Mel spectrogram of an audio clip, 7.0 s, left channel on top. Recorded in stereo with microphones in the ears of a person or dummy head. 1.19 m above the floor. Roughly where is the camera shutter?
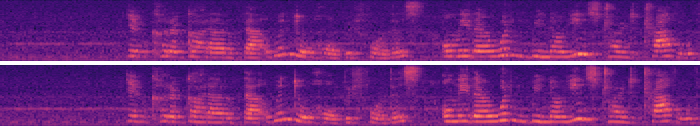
No camera shutter in this recording.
